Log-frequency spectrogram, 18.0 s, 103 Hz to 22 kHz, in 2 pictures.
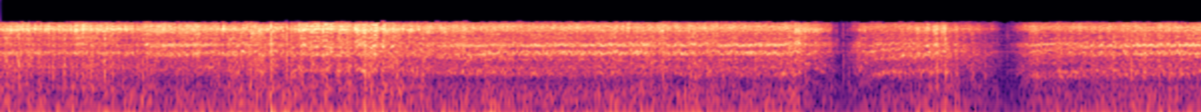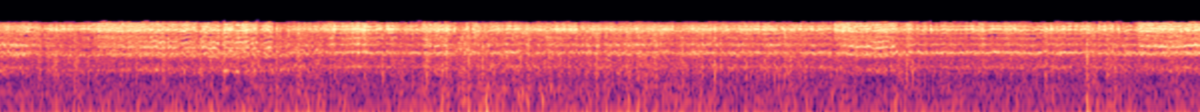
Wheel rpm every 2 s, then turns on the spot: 230, 200, 170, 110, 200, 220, 230, 230, 230.
none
